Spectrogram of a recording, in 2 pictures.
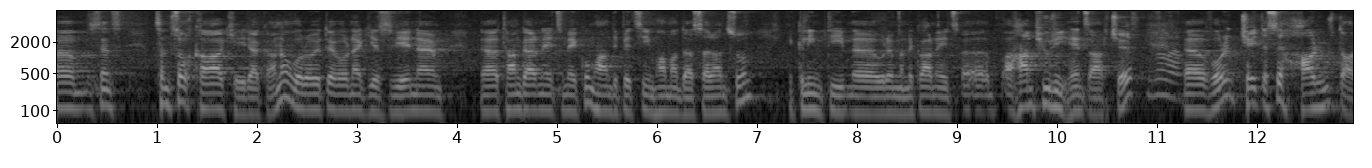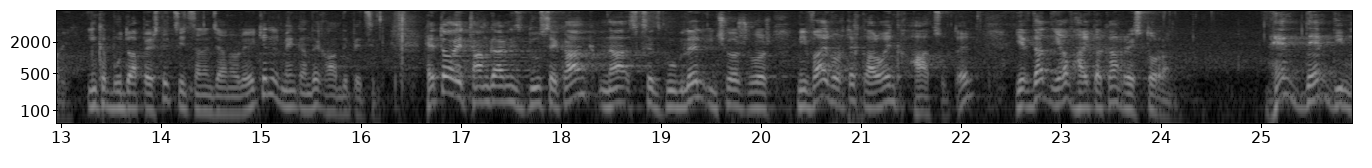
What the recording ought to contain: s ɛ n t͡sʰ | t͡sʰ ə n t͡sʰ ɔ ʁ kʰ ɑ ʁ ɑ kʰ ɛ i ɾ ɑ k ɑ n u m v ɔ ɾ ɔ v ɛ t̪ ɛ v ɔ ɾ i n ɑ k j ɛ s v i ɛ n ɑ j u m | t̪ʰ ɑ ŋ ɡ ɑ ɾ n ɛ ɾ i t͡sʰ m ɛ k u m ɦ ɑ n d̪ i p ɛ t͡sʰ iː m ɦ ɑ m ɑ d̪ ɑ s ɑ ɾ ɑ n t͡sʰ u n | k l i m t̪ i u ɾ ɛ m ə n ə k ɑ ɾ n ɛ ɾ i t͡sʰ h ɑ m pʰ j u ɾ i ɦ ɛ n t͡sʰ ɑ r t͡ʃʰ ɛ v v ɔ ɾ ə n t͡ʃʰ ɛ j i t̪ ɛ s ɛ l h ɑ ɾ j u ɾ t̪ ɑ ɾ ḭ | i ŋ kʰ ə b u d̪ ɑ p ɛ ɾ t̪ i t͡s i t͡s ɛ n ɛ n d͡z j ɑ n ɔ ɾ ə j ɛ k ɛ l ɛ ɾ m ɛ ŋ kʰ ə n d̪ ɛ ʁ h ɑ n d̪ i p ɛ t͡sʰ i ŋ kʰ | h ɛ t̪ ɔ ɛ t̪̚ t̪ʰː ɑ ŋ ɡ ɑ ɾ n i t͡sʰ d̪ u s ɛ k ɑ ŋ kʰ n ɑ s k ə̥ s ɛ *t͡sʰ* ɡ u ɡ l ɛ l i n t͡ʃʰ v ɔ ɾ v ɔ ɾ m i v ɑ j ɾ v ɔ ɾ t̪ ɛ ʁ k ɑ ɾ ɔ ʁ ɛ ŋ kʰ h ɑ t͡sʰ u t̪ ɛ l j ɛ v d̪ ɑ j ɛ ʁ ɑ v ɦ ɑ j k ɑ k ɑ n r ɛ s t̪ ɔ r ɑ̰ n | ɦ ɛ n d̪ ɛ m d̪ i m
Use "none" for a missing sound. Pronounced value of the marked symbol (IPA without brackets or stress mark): t͡sʰ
